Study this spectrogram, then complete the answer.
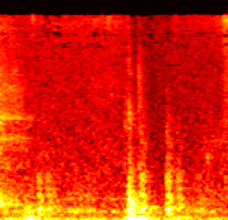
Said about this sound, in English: And for the people at home, you can tell that that door just closed.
